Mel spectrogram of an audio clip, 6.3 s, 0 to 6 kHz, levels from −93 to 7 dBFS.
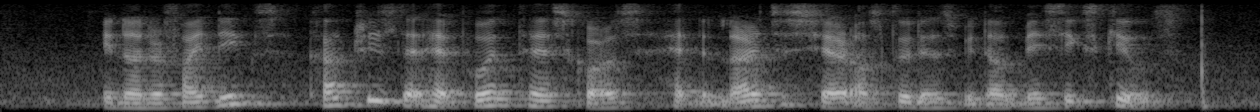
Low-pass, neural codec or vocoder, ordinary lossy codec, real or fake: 5.4 kHz; none; none; real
